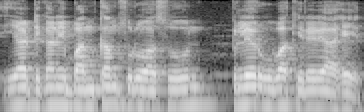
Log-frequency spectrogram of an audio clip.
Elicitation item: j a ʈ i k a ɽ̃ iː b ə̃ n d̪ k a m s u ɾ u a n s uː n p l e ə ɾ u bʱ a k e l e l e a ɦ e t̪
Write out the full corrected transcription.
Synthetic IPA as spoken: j a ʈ i k a ɽ̃ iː b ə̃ n d̪ k a m s u ɾ u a s uː n p l e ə ɾ u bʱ a k e l e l e a ɦ e t̪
